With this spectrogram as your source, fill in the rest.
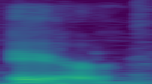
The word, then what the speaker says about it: heir: For example, we say an hour, an honor, or an air because they all start with a vowel sound since the H is silent.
